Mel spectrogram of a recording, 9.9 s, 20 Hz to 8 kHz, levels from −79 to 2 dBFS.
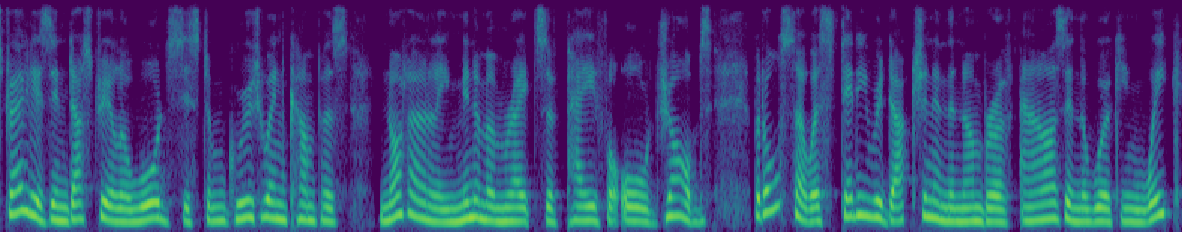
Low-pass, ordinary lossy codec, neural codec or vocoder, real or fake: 7.2 kHz; Opus, 24 kbps; codec, 16 kHz, 4 kbps, FunCodec, trained on LibriTTS, 50 frames a second; fake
